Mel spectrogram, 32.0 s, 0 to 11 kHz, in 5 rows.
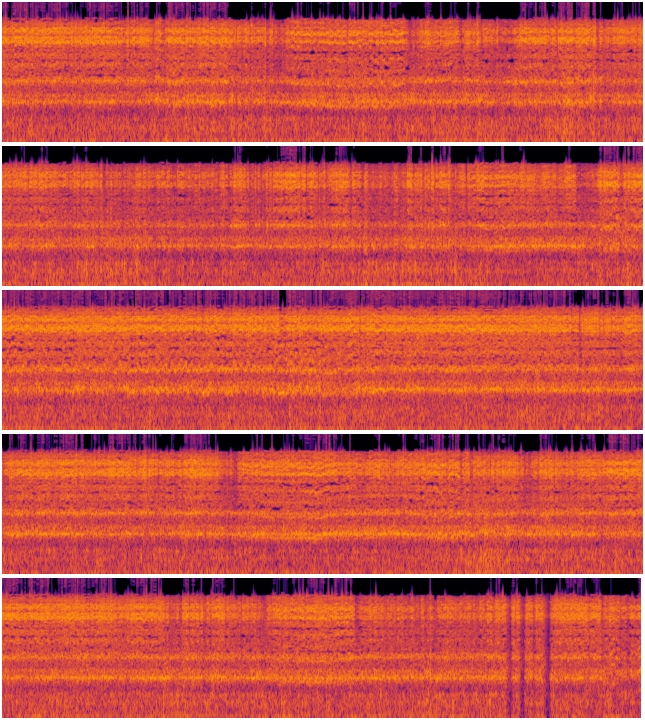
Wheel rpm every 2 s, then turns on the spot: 230, 220, 230, 230, 240, 230, 210, 190, 210, 230, 230, 220, 230, 230, 230, 210.
none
